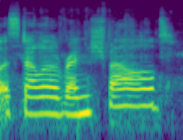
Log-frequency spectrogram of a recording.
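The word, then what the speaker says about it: Estella Rijnveld: salvage the very last pickings here's a couple Estella renfeld that's how you pronounce it you can see this one just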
